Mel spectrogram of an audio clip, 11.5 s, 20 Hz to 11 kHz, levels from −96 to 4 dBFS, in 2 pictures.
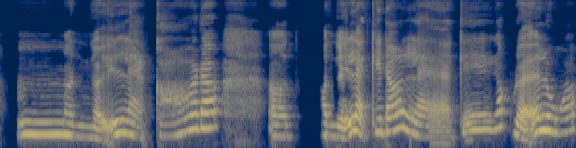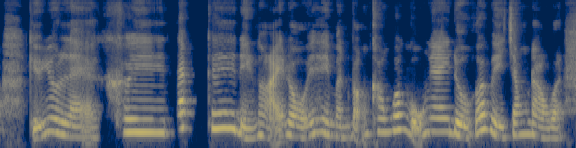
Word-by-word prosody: Ừm, 245 +1 0
mình 220 -4 -2
nghĩ 180 +4 +2
là 245 -6 0
có 290 +10 0
đó. 355 +1 +6 0.5
Ờ, 210 -1 -3 0.3
mình 230 -1 -3
nghĩ 185 -3 +4
là 310 - +6
cái 280 0 0
đó 305 +5 +4
là 215 - 0
cái 330 0 -1
gốc 370 +2 0
rễ - - +6
luôn 305 -4 +4
á. 295 +3 -3 0.3
Kiểu 385 - -1
như 290 0 -2
là, 215 -6 -2 0.3
khi 275 -1 +1
tắt 355 0 +4 0.2
cái 350 0 +3
điện 180 - -3
thoại 225 -1 0
rồi 215 -3 -1
á 245 - -3
thì 265 - -2
mình 200 -4 -8
vẫn 250 - -5
không 280 -1 -4
có 320 +1 +2
ngủ 315 - -2
ngay 285 0 -1
được 235 -7 +1
á, 305 - +4
vì 240 -7 0
trong 235 +1 -2
đầu 185 -6 -2
là, 180 - -5
255 Hz, 215 wpm, -26 LUFS, 220-300 Hz, 0.5 s, đó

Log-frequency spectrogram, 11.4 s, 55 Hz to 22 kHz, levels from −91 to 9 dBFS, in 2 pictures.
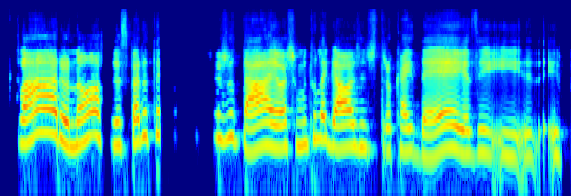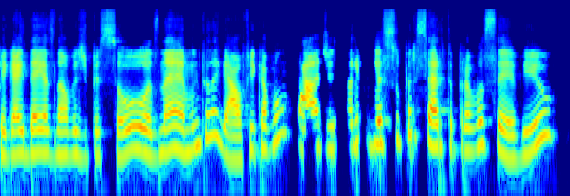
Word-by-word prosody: Claro, 315 +1 +6
nossa, 320 +7 +3
espero 270 +5 -2
ter 370 +2 -5 0.5
te 335 - -9
ajudar. 265 -6 +4
Eu 245 - +4
acho 255 +1 -3
muito 270 +5 -6
legal 265 -7 +4
a 255 - +3
gente 250 -2 -10
trocar 225 -1 -5
ideias 210 +2 +1
e 195 -3 -8
e - - -9
e - - -11
pegar 200 +2 -1
ideias 210 0 -1
novas 200 0 -5
de 185 - -14
pessoas, 200 +2 -3
né. 230 +3 +2
É - - +1
muito 255 +9 -8
legal, 335 - -1
fica 230 +6 -6
à - - -13
vontade, 250 - -1
espero 255 +4 -10
que 265 - -20
dê 275 0 +1
super 310 +6 -11
certo 255 -7 0
para 230 -1 -7
você, 235 -7 -4
viu? 265 - -5
245 Hz, 195 wpm, -24 LUFS, 210-285 Hz, 0.5 s, Claro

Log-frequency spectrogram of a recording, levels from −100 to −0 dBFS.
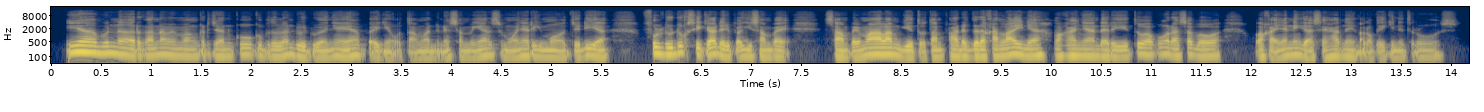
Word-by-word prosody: Iya, 165 -1 +7
benar. 140 -6 +2
Karena, 125 +2 -1
memang 110 -2 -3
kerjaanku 110 +3 -4
kebetulan 115 +2 -2
dua-duanya 100 +1 -1
ya, 110 +4 +1
baik - - -3
yang - - -4
utama 90 +2 -5
dan 90 - -5
yang 105 - -5
sampingan, 95 +5 -3
semuanya 95 +2 -3
remote. 100 -3 -2
Jadi 110 +2 +1
iya, 100 - 0 0.4
full 140 -2 +1
duduk 140 +4 +2
sih 125 - 0
Kak, 130 0 +5
dari 110 - +4
pagi 105 +1 -1
sampai 100 -1 -1 0.3
sampai 100 0 +1
malam 130 -3 +6
gitu, 100 -3 0
tanpa 100 +2 0
ada 105 - +2
gerakan 110 0 +3
lain 130 -1 +4
ya. 115 - +2 0.2
Makanya 115 0 0
dari 100 -2 0
itu, 135 +6 -1
aku 135 +2 0
ngerasa 115 +2 0
bahwa, 110 0 -1 0.3
wah, - - +1
kayaknya 100 +7 -1
nih, - - -1
enggak - - +1
sehat 105 +2 -3
nih 105 -2 -3
kalau 85 +1 -4
kayak 90 +1 -6
gini 95 +1 -6
terus. 95 +4 -9
110 Hz, 205 wpm, -23 LUFS, 100-125 Hz, 0.4 s, Iya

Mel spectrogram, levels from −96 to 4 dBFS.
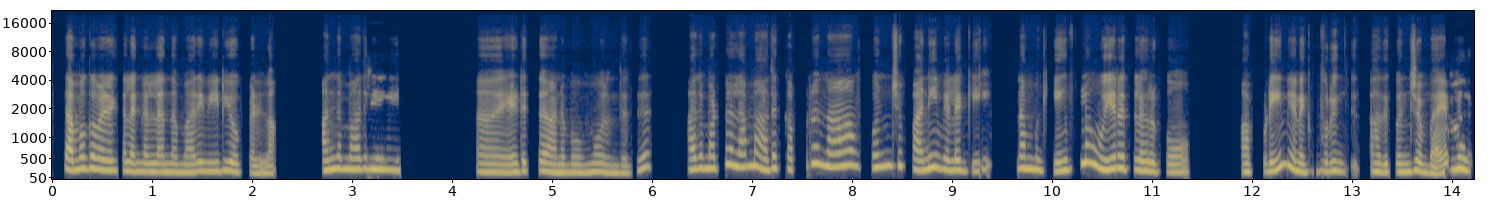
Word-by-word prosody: சமூக 255 +3 +4
வலைதளங்கள்ல 205 -4 +1
அந்த 190 -1 0
மாதிரி 190 +3 +1
வீடியோக்கள்லாம். 185 -6 -2 0.5
அந்த 255 +3 +3
மாதிரி 255 0 +2 1.0
அ - - -1 0.3
எடுத்த 210 +2 -4 0.2
அனுபவமும் 180 +1 -1
இருந்தது. 170 +5 -4 0.5
அது 265 +2 +2
மட்டும் 350 +7 0
இல்லாம 320 +1 +2
அதுக்கப்புறதான் 310 +6 -1 0.2
கொஞ்சம் 330 +2 -1
பனி 240 +5 +4
விலகி 225 -2 -1 0.4
நமக்கு 250 -4 +1 0.2
எவ்ளோ 395 +13 0
உயரத்துல 250 -2 +4
இருக்கோம் 185 -2 -2 0.6
அப்டின்னு 230 - +1
எனக்குப் 195 +1 -1
புரிஞ்சுது. 205 -1 -3 0.2
அது 190 -1 +1
கொஞ்சம் 190 0 +2
பயமா 200 - +3
இருக் 215 - -6
225 Hz, 120 wpm, -23 LUFS, 195-265 Hz, 1.0 s, சமூக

